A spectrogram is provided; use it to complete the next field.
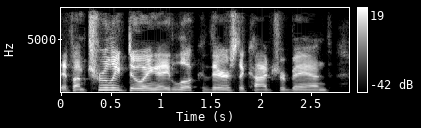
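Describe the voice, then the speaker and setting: A man speaks at a moderate pace. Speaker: digital forensics webinar presenter. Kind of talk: webinar presentation. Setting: online webinar. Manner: halting with fillers.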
